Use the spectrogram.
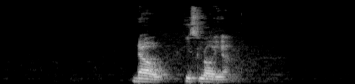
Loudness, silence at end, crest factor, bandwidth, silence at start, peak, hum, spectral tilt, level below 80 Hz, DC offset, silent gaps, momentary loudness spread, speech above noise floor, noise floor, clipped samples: -18 LUFS; 1.2 s; 20 dB; 16 kHz; 1.35 s; -2 dBFS; none; -4 dB/octave; -62 dBFS; under 0.1%; none; 10 LU; 56 dB; -73 dBFS; under 0.1%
